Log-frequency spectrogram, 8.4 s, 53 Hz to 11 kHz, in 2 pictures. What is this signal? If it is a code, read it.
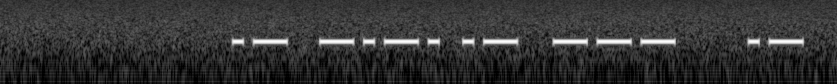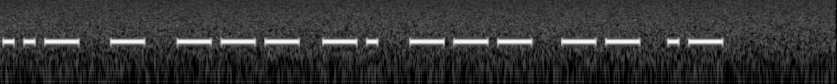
Morse code, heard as a keyed tone, hand-sent with a paddle, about 23 wpm, 790 Hz. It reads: ACAO AUTONOMA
